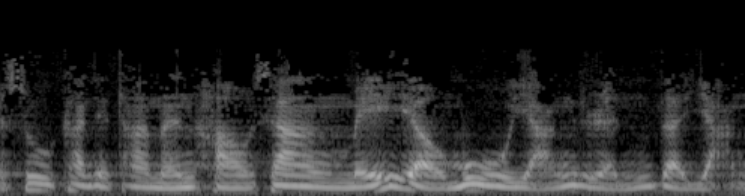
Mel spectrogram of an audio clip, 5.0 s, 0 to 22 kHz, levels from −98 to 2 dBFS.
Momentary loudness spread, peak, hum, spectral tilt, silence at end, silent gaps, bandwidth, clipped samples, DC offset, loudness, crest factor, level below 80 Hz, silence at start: 7 LU; -22 dBFS; none; -6 dB/octave; 0 s; none; 7.6 kHz; under 0.1%; under 0.1%; -39 LUFS; 16 dB; -70 dBFS; 0 s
